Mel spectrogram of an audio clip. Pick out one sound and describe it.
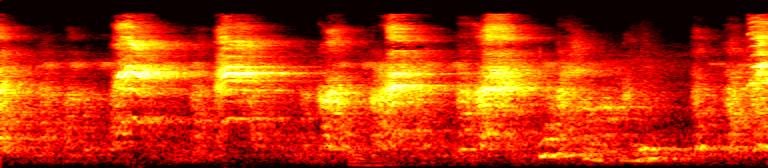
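A newborn panda cub squeals in short, shrill bursts again and again.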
